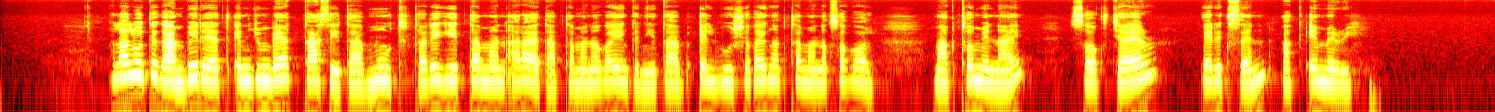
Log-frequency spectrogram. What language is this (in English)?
Kalenjin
